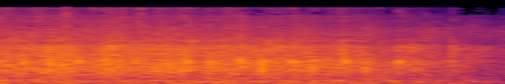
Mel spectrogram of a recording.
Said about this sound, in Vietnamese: Toàn thể chúng ta cho một tràng vỗ tay để cung thỉnh Ni sư.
